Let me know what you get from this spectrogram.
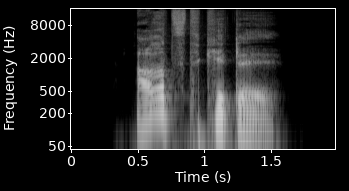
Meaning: doctor's coat
- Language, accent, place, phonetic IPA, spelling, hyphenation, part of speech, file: German, Germany, Berlin, [ˈaːɐ̯t͡stˌkɪtl̩], Arztkittel, Arzt‧kit‧tel, noun, De-Arztkittel.ogg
